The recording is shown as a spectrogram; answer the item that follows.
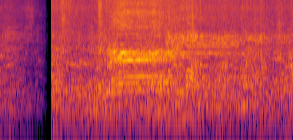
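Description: A sheep bleating once, a drawn-out wavering call about a second and a half in, over people talking. Near the start the sound fades to silence for a moment and then cuts back in.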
